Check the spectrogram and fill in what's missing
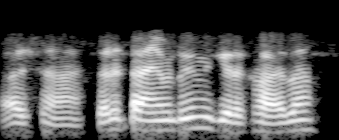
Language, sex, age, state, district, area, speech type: Dogri, male, 30-45, Jammu and Kashmir, Udhampur, rural, conversation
